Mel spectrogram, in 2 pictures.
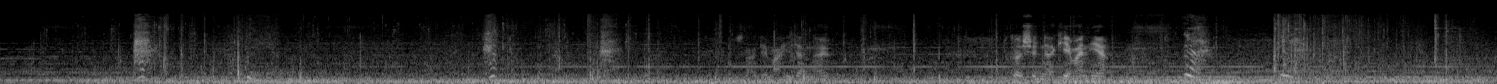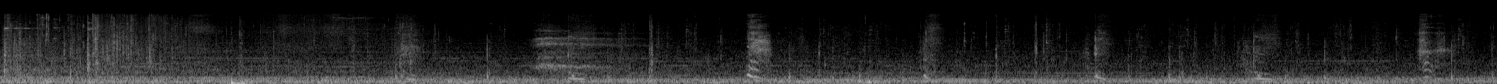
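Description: Footsteps scrape and thud on stone.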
